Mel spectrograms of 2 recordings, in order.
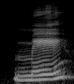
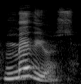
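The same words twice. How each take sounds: First: "Medios" as "Me ... dios", pause between; syllable by syllable. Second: Said in the usual way. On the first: Shown as a demonstration. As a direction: split "Medios" into two separate syllables. ("Me ... dios", separado en sílabas) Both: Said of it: "dividámosla".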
